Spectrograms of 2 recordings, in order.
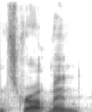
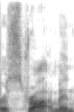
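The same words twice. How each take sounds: First: Stroutman with OW as in "out"; alternative pronunciation. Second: Stroutman with an open AH, like "Strotman"; alternative pronunciation. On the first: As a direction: say Stroutman as STROWT-man. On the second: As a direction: say Stroutman as STRAHT-man. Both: Shown as a demonstration. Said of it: "however you wanna pronounce it".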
